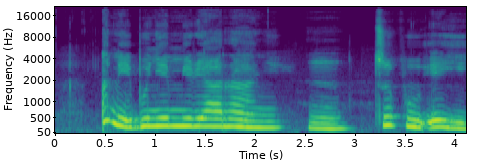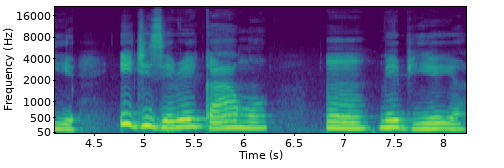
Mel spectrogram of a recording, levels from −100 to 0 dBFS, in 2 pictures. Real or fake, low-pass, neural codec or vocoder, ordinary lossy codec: real; 19.8 kHz; none; none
